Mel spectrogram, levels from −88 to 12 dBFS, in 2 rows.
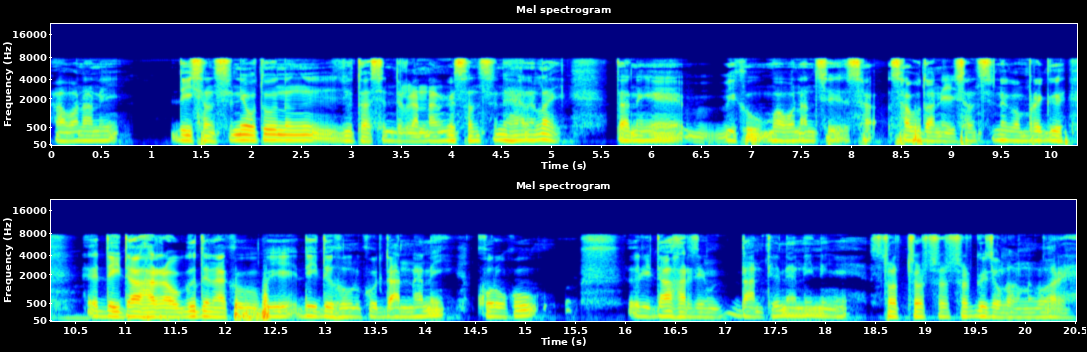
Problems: low volume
